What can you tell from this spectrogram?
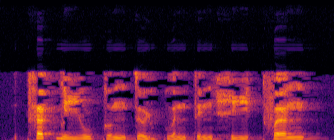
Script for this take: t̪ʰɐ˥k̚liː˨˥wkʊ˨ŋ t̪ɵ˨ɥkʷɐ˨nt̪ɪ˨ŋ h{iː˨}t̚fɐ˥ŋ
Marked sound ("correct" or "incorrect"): incorrect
